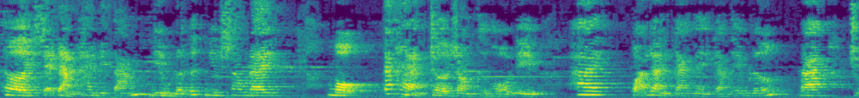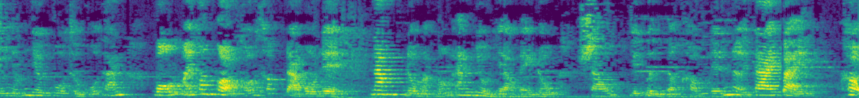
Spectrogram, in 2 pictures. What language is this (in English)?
Vietnamese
